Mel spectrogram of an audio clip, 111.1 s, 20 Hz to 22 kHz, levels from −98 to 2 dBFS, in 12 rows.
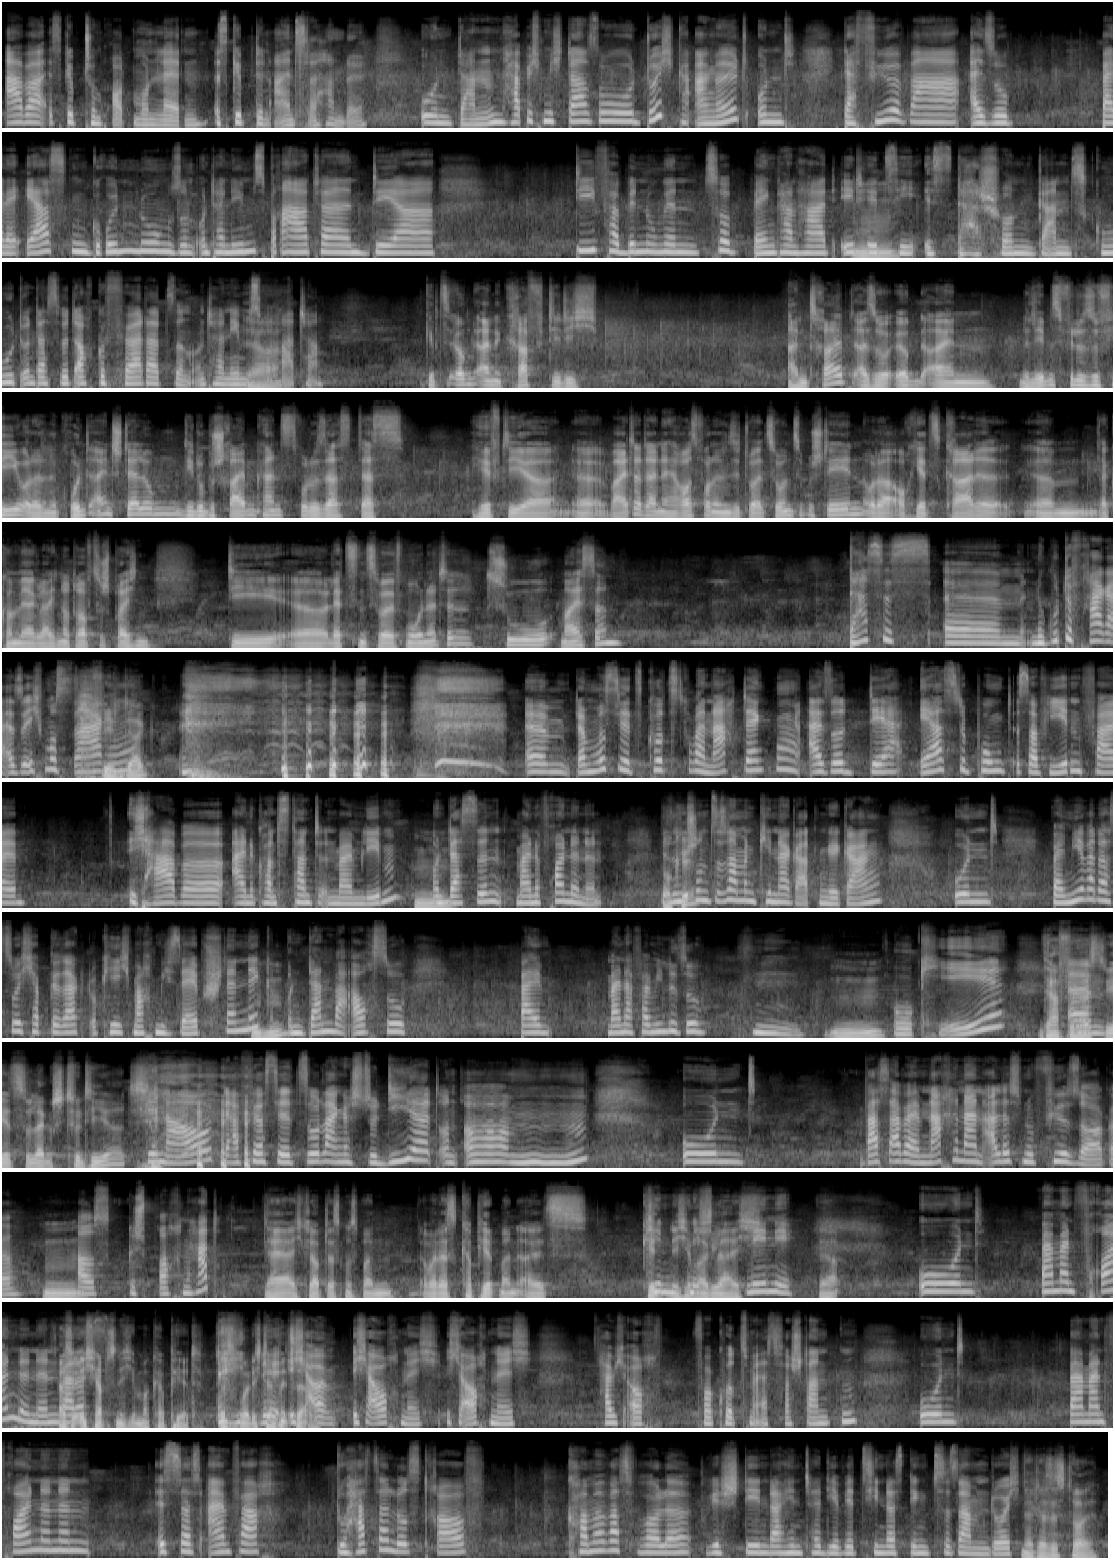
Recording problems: chatter from many people; faint; throughout; 25 dB below the speech

